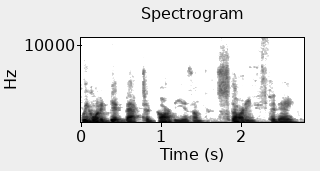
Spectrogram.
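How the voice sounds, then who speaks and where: A man's voice: fairly low pitch, lively intonation, moderate pace, warm tone, slightly rough. Man on a choppy, breaking-up live stream. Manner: declaiming, repeats his lines for emphasis. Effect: choppy live-stream audio that breaks up. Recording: muffled lo-fi live-stream audio.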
